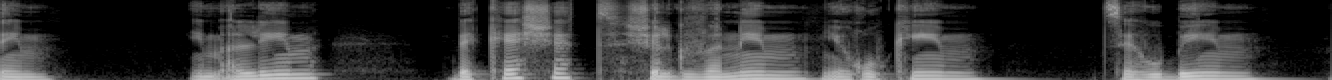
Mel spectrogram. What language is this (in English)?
Hebrew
